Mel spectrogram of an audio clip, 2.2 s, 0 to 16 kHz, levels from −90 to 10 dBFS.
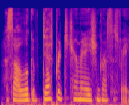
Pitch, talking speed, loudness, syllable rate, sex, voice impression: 195 Hz, 280 wpm, -17 LUFS, 8.8 syllables/s, female, feminine, young, tensed, powerful, bright, soft, slightly raspy, calm, friendly, elegant, lively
